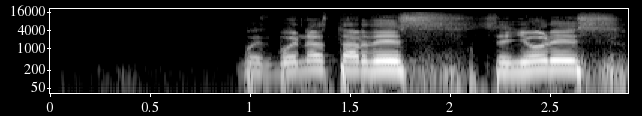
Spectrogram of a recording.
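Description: A woman speaks loudly over loudspeakers in a large echoing hall.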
